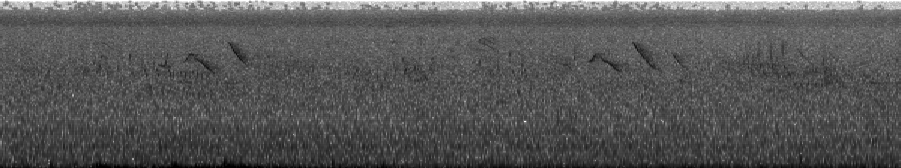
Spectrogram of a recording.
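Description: Birds calling: short whistled notes that sweep quickly downward, in two clusters, the first about two to three seconds in and the second about eight seconds in, with fainter chips between. Beneath them runs a steady low rumble, with a few low thumps in the first few seconds.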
